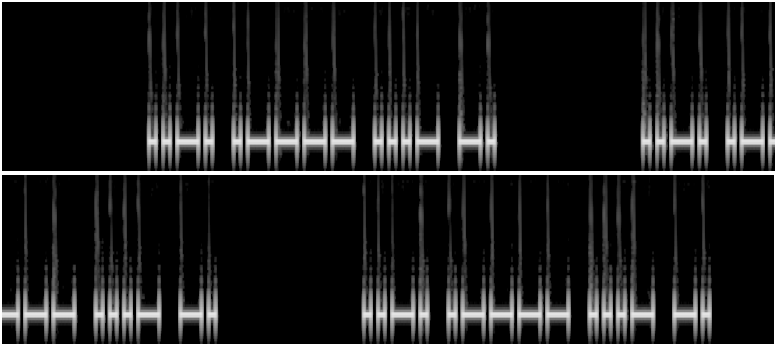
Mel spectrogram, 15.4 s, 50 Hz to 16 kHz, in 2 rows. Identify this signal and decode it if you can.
Morse code, heard as a keyed tone, about 17 wpm, 700 Hz. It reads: F1VN F1VN F1VN
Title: DXCC-100 Call Signs - 4 Characters - Repeated 3x - 17wpm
